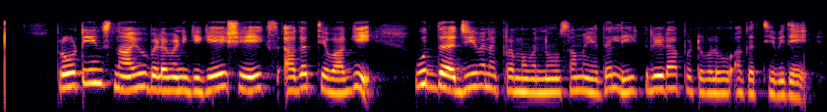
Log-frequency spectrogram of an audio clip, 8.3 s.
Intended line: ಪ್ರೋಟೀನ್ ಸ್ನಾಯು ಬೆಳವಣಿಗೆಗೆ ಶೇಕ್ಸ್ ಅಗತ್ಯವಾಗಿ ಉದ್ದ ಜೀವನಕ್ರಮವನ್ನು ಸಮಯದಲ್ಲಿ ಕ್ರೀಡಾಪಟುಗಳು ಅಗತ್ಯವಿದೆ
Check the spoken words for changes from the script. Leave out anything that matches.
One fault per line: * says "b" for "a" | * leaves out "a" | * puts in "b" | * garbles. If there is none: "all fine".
all fine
